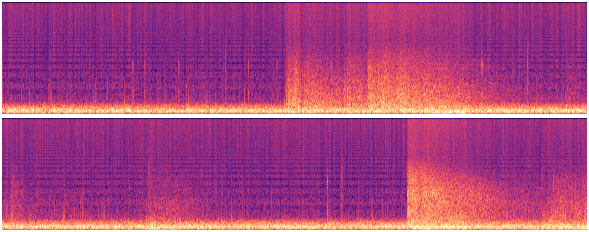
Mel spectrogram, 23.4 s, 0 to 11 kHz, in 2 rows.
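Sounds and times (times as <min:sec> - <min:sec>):
rumbling flames: 0:00.0 - 0:23.3
explosions: 0:05.5 - 0:23.3.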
